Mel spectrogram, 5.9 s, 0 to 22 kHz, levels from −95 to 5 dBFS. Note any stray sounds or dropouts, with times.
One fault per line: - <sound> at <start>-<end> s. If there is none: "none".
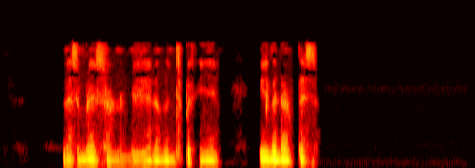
none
